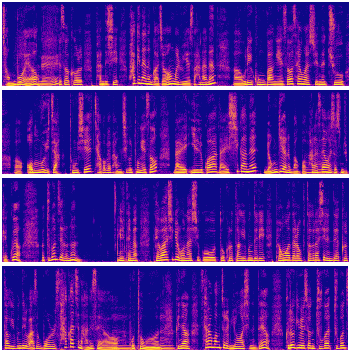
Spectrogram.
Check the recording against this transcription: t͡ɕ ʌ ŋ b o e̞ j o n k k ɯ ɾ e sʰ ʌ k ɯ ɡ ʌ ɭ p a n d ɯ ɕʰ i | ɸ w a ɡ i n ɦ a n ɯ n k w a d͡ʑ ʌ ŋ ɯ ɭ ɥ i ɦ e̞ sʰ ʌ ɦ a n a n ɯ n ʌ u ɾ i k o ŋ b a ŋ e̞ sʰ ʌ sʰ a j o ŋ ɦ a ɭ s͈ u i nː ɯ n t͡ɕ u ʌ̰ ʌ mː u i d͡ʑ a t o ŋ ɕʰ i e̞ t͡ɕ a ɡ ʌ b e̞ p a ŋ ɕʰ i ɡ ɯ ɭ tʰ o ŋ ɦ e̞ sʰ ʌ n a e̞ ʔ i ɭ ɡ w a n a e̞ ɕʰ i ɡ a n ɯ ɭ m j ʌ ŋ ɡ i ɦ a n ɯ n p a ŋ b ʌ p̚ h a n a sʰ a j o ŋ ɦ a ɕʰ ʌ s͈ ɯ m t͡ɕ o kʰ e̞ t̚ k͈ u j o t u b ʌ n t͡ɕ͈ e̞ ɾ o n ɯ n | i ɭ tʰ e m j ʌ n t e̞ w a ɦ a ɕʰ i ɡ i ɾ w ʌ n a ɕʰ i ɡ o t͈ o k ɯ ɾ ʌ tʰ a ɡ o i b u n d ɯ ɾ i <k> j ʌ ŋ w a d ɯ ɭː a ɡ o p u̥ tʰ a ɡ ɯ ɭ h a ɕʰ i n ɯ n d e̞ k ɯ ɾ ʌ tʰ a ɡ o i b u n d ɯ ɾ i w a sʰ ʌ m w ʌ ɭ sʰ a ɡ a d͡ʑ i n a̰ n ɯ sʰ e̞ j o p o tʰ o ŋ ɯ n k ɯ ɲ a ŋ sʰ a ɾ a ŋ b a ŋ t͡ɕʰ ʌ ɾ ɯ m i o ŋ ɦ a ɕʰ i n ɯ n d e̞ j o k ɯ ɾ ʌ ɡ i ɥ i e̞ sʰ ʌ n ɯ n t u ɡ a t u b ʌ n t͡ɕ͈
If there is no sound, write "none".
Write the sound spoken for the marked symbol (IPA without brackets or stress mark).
p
